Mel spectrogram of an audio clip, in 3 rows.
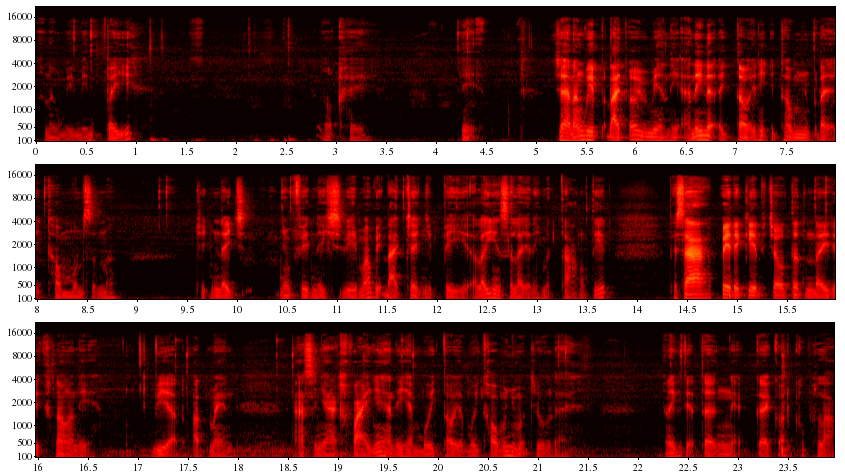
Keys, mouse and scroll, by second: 0.7-2.7 typing, 17.2 middle click, 17.7-18.1 scroll up 1, 18.3 middle click, 19.2-19.8 scroll down 2, 19.5 middle click.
